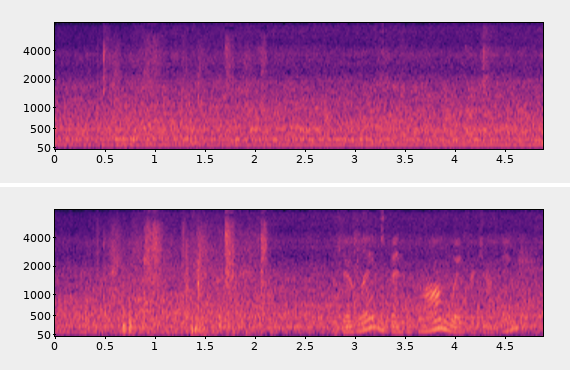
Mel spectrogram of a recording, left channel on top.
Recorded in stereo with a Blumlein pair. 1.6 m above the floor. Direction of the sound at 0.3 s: 30° right.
